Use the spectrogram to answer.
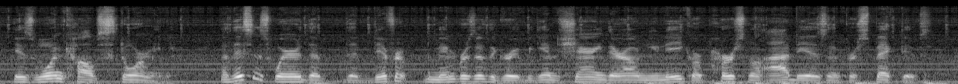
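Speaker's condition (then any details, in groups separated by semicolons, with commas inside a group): No condition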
